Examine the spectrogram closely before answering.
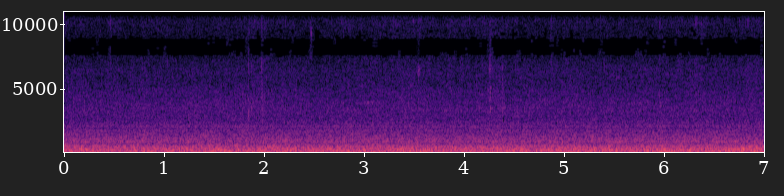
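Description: Steady low road and tyre rumble inside the cabin of a moving Toyota Prius.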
